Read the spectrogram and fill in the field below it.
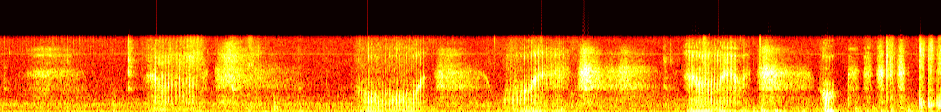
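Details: A corgi makes rough, snorting growls in irregular bursts during play, a playful intimidation; the growled-at dog enjoys it and wags his tail throughout.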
